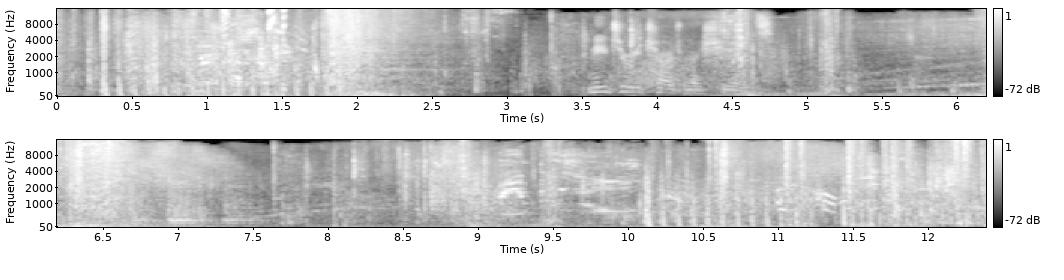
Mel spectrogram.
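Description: A heavy metal door slides and clanks shut.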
